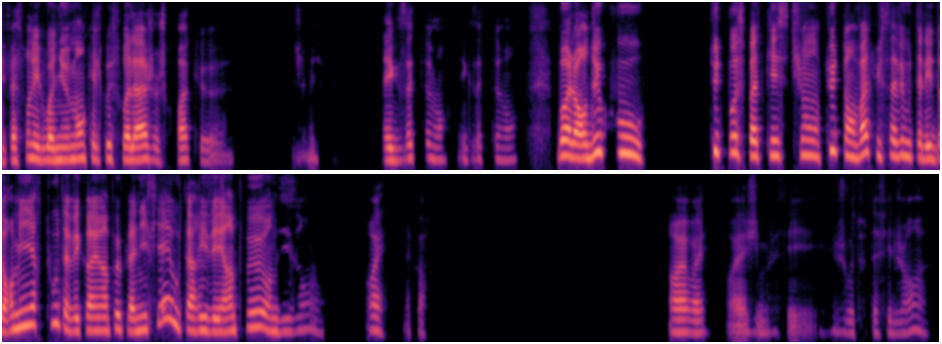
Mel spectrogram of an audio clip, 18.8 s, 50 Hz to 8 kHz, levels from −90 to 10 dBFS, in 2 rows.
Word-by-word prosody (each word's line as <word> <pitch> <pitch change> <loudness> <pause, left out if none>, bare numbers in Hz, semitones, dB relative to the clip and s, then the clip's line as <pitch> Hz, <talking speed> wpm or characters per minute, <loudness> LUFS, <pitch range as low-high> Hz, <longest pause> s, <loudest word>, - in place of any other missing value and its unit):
toute 175 0 -1
façon, 205 - -10
l'éloignement, 175 +1 +1
quel 190 -1 -6
que 195 +2 -2
soit 180 -1 +2
l'âge, 175 0 +4
je 155 - -17
crois 170 +1 -5
que 155 - -19 0.7
jamais - - -26 0.7
exactement, 175 +1 -7
exactement. 175 -1 -22 0.4
Bon, 230 - +4
alors, 200 -4 +8
du 260 +8 +5
coup, 260 -7 +2 0.6
tu 285 -3 +3
te - - -35
poses 270 -1 0
pas 225 -2 +5
de 220 - -10
questions, 230 0 -3
tu 300 +4 0
t'en 220 -6 +1
vas. 245 +4 +6
Tu 235 -4 -7
savais 230 +1 -2
où 215 - -2
tu 200 - -3
allais 185 0 +1
dormir, 225 +9 +1
tout? 290 0 -6
Tu 235 - -7
avais 185 -3 0
quand 195 - 0
même 190 0 +1
un 190 - -2
peu 215 +2 -2
planifié 200 - -2
ou 265 - -1
tu 200 - -4
arrivais 185 -2 0
un 185 +2 0
peu 230 +4 -3
en 195 - -4
te - - -5
disant, 190 +4 -18 0.5
heu 200 - -23
ouais, 190 -7 -9 0.2
d'accord. - - -28 2.4
Ouais, 175 0 -3
ouais. 165 0 -12 0.2
Ouais, 85 0 -16
j'ima 85 -1 -23 0.2
c'est 80 +2 -26 0.2
je 180 -2 -29
vois 160 - -22
tout - - -37
à 165 - -21
fait 165 - -25
le 155 - -25
genre. 175 +3 -21
190 Hz, 200 wpm, -20 LUFS, 175-220 Hz, 2.4 s, alors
